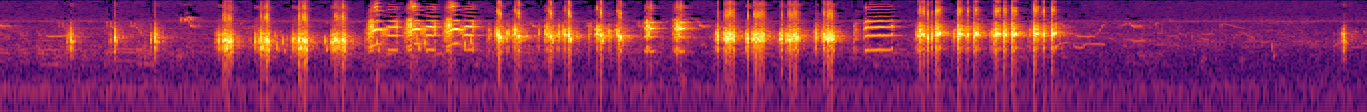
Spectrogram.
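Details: Java sparrow singing a long run of rapid clicking, rattling notes interspersed with thin tinkling whistles, continuing for about eight seconds before stopping.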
